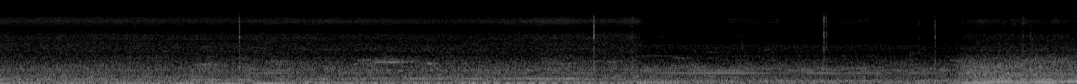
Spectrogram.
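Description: Distant engine drone, low and steady with faint shifting tones, growing louder near the end.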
